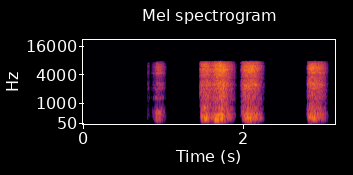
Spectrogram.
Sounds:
Sniff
